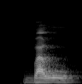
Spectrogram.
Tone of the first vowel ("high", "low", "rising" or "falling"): low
